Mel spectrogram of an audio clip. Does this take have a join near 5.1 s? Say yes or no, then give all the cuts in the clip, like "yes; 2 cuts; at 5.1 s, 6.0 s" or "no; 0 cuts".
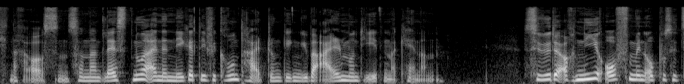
yes; 1 cut; at 5.1 s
